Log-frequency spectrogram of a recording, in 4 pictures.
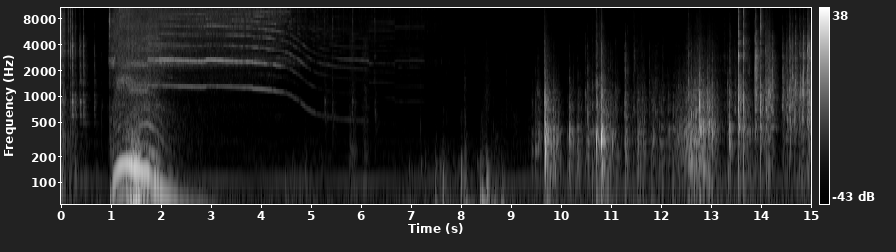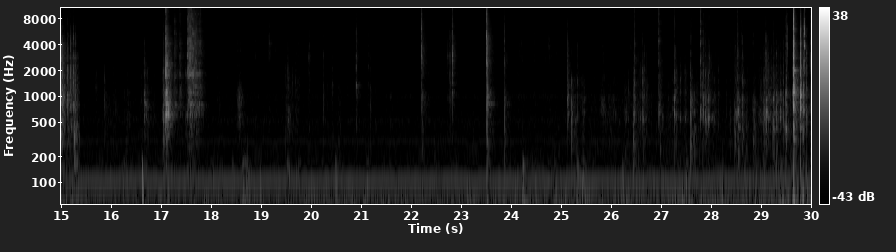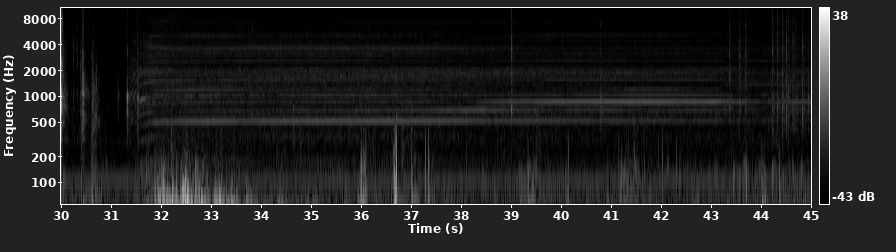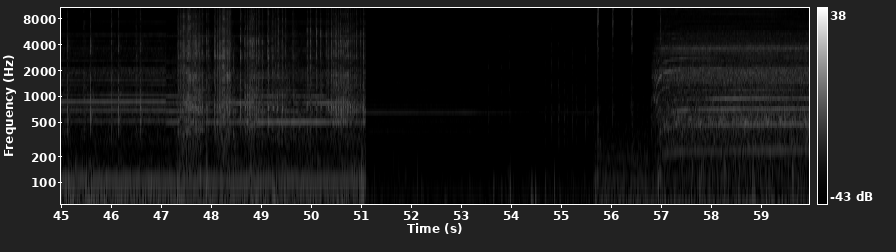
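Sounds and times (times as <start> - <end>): plastic toy parts clicking: 0.0 - 8.0, 17.0 - 18.0, 26.4 - 31.6, 43.3 - 51.1, 54.7 - 56.6
toy motor whine: 1.0 - 8.0, 31.4 - 51.2, 56.8 - 59.9
toy motor winding down: 1.0 - 8.0, 17.5 - 17.9, 31.3 - 51.2, 56.8 - 59.9.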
